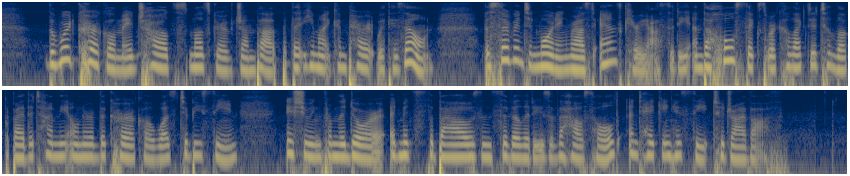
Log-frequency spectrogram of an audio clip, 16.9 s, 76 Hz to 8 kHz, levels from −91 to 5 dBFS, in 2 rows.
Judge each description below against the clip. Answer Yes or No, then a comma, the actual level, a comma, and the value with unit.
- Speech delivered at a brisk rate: Yes, fast, 220 wpm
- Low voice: No, high, 200 Hz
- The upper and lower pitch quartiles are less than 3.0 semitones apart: Yes, narrow, 2.5 semitones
